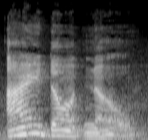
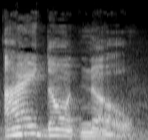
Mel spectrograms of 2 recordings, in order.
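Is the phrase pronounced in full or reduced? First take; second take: full; full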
